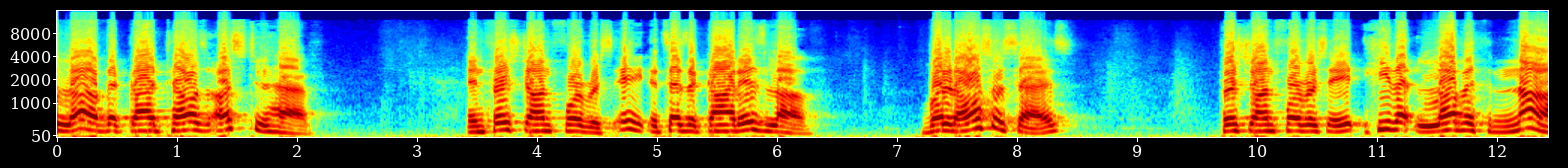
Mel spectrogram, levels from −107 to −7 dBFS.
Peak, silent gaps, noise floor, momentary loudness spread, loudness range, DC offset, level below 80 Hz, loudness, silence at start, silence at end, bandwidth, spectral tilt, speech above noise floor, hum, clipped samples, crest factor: 0 dBFS; none; -48 dBFS; 6 LU; 3 LU; under 0.1%; -42 dBFS; -6 LUFS; 0 s; 0 s; 16 kHz; -5 dB/octave; 43 dB; none; 5%; 6 dB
